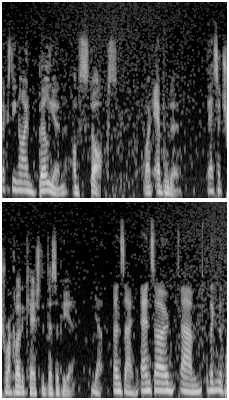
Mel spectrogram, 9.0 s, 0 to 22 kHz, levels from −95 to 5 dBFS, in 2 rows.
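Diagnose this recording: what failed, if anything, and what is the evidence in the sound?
Throughout the speech, the gaps fall to near silence dotted with twinkling specks. That is overdone noise removal: a noise reduction tool set too hard cuts frequency bands near its noise estimate, taking quiet parts of the voice with them.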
